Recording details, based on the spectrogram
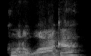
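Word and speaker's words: Caughnawaga: from fonda new york it's uh pronounced uh kono konawaga um and um archaeologists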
